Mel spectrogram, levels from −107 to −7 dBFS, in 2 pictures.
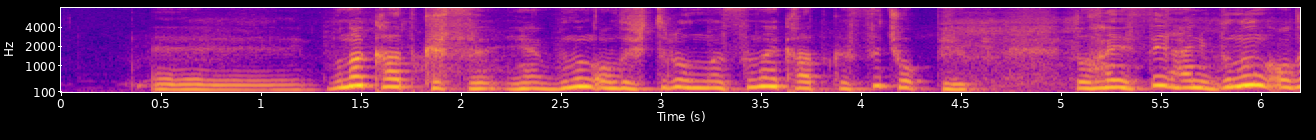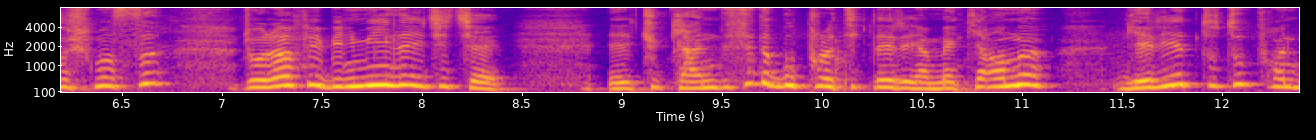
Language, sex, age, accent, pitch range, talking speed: Turkish, female, 40-59, native, 200-280 Hz, 135 wpm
